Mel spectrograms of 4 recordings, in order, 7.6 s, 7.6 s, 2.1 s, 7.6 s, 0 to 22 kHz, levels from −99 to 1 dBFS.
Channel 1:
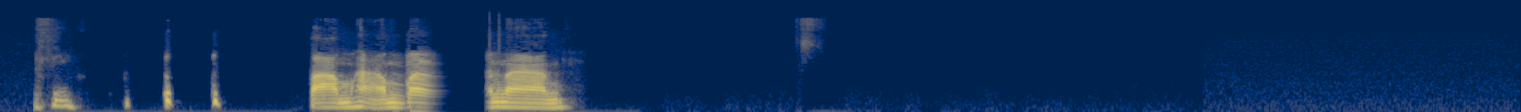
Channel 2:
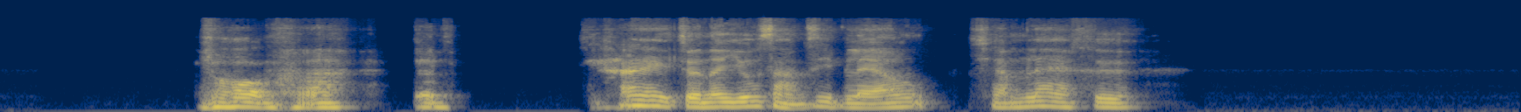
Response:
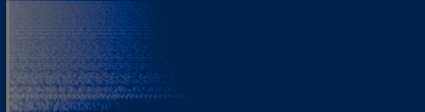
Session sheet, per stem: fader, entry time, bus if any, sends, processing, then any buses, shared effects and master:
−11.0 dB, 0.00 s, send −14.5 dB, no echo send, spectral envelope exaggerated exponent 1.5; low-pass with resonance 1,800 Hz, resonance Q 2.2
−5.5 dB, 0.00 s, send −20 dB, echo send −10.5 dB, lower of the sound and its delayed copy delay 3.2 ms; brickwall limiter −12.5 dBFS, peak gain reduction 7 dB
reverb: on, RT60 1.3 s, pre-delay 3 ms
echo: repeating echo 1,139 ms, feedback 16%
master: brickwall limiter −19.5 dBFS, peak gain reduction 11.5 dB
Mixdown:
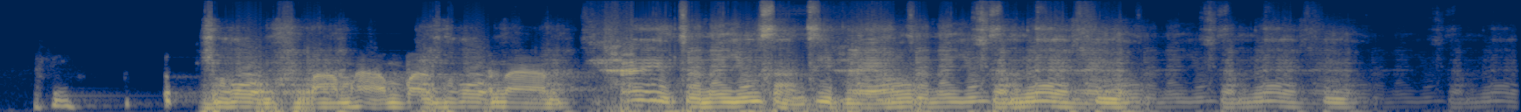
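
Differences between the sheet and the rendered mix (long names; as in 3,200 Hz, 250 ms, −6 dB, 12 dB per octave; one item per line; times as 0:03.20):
stem 1: missing spectral envelope exaggerated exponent 1.5
stem 2: missing brickwall limiter −12.5 dBFS, peak gain reduction 7 dB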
